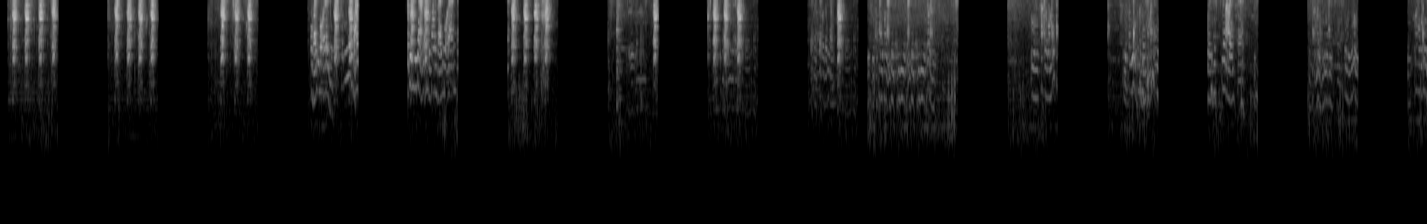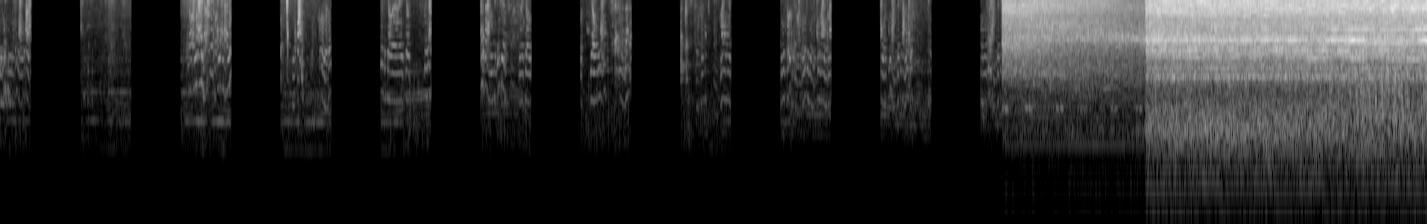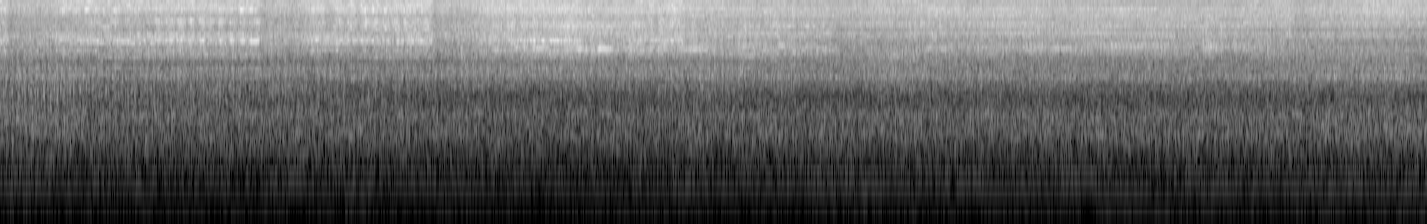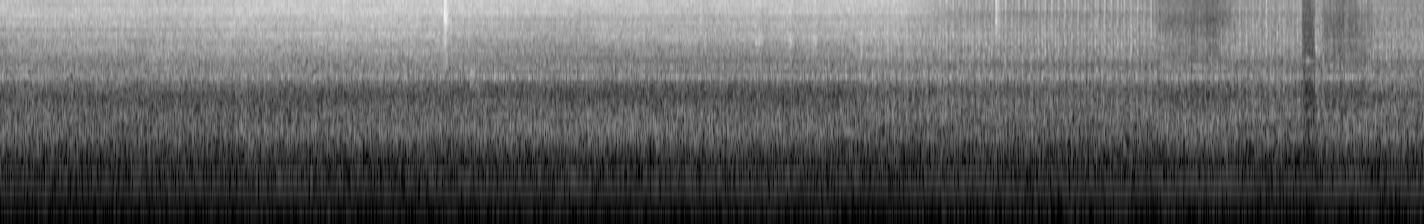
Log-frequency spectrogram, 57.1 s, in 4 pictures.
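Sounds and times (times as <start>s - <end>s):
drill press boring into wood: 24.3s - 57.0s.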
